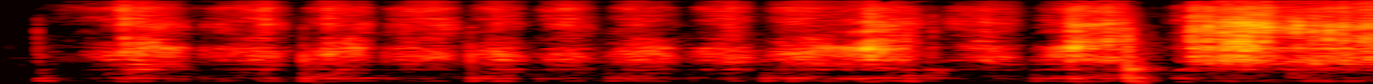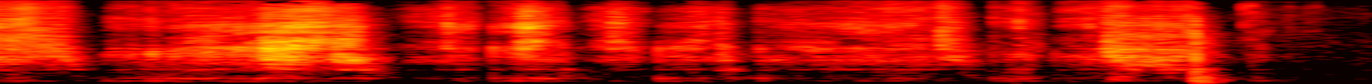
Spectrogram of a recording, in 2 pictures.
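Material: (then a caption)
Coated paper. A wooden stylus scratches the black coating off a scratch-art page in a spiral-bound book, working over a giraffe and leaves with back-and-forth strokes. Dry, raspy scraping comes in rapid bursts, bright and papery with a faint low body, and the strokes run nearly without pause.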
